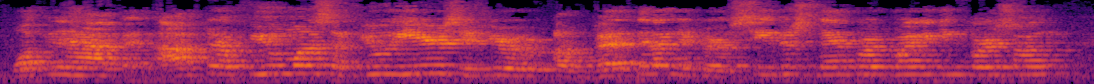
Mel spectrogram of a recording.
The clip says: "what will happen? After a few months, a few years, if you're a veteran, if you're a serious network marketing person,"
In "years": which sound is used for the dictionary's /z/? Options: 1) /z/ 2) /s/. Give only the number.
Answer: 2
